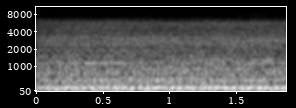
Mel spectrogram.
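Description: A Boutique Air airplane at Boston Logan airport gives off a steady, moderately distant engine drone with a faint tonal hum, and no one talks over it.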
